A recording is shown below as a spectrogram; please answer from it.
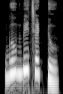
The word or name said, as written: ಗುಬ್ಬಿಚಟ್ಟು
